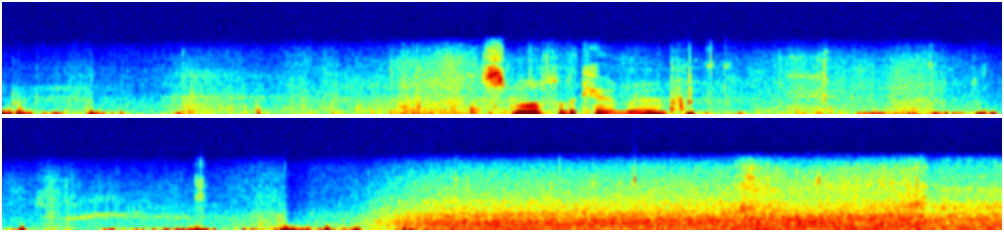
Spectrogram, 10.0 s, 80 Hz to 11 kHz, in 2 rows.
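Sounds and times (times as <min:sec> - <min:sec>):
wind buffeting microphone: 0:00.0 - 0:00.8, 0:03.4 - 0:10.0.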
